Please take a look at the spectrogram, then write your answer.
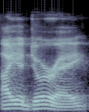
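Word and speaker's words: Ayyadurai: doctor seal welcome yeah why the way you pronounce my name is I adore a but you can just call me dr.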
